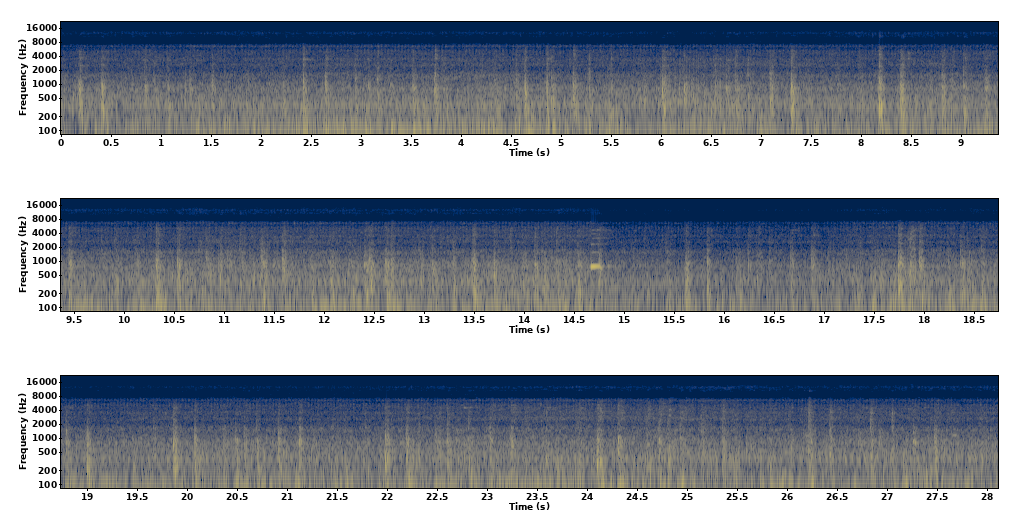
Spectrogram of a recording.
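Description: Narrow-gauge steam train running, heard on board: a steady rumble with frequent irregular clicks and rattles from the carriage and wheels.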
